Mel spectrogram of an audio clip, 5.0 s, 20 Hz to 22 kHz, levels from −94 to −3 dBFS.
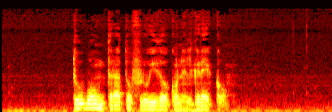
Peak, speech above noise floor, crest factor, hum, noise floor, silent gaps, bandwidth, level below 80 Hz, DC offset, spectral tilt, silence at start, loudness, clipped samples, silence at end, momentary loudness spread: -2 dBFS; 32 dB; 14 dB; none; -45 dBFS; none; 14.5 kHz; -36 dBFS; under 0.1%; -9 dB/octave; 0.15 s; -14 LUFS; under 0.1%; 1.45 s; 10 LU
